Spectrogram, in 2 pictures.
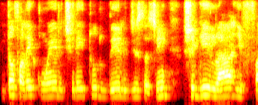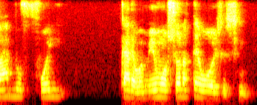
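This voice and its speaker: In an interview, a radio sports journalist hurries through his story, his slightly high voice swinging widely as he acts out what people said. The retelling is fast and lively, full of quoted dialogue, though the recording sounds dull and lo-fi.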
